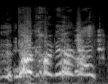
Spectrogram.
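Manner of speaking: very high, loud yell; hammed-up shriek to keep someone away; mock panicked shout. Caught in his room by mother, mock panicked shout.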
